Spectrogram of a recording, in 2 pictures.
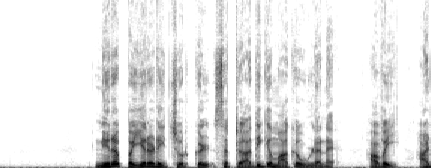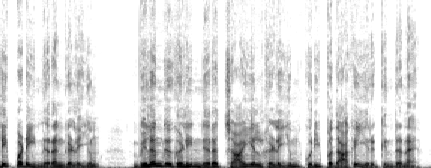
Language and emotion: Tamil, neutral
